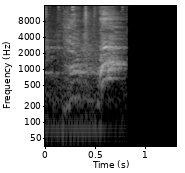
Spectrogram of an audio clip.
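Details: A Miniature Poodle at an SPCA shelter, awaiting adoption after being found severely neglected, gives a single short yip-like bark with a bright rising tone, preceded by a low murmur and cut off abruptly.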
